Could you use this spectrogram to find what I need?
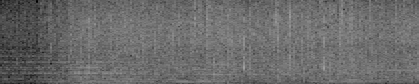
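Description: Rain falls as a steady, soft hiss of countless drops, with a broad, even patter that swells in just after the start and then holds constant and fairly faint.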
